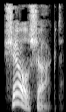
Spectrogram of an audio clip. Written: shell-shocked

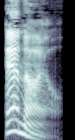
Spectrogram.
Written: anile

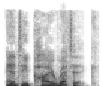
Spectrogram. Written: antipyretic

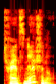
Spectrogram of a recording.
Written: transnational

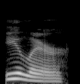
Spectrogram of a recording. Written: eallair

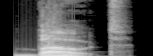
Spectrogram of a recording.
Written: bout

